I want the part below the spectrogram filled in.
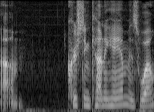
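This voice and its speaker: A man's bright, sharp voice at a moderate pace, flat and monotone in intonation, in a very clean recording with a silent background. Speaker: sports podcast host. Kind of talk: casual solo sports talk. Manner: frequent filler 'uh' hesitations.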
